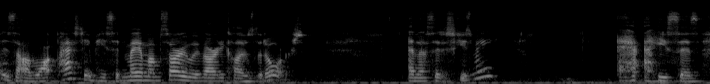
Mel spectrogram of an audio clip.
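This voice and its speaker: A middle-aged woman, telling a story in a chatty, animated vlog to her viewers. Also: deep voice, breathy edge. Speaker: vlogger. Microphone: phone camera.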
